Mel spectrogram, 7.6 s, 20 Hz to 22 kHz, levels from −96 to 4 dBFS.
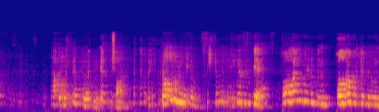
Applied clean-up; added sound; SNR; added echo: neural mask model DeepFilterNet 3.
